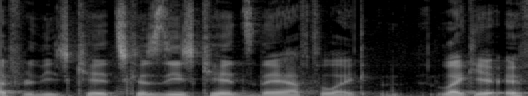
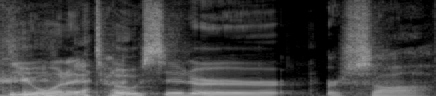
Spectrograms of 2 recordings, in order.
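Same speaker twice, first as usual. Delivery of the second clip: stingy parent voice; 3 semitones higher, 5 dB louder, slower than usual. Acted. Mocking stingy parent offering bread.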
